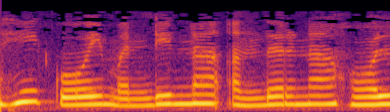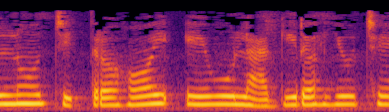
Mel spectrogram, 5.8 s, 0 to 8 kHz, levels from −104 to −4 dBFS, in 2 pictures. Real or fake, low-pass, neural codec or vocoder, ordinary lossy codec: real; 7.2 kHz; none; MP3, 24 kbps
